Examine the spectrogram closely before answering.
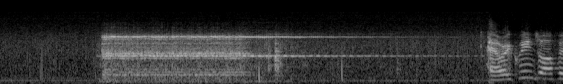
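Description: A telephone rings steadily.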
